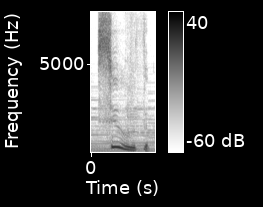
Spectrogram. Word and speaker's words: soothe: Here be careful that th in this word doesn't sound like th. It sounds somewhere between z and d. That's why we say soothe. Soothe.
